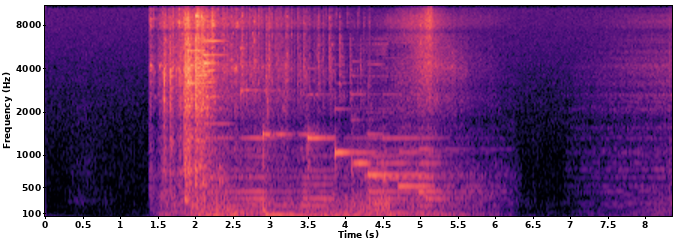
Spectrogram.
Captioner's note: mechanical clunk and whirring followed by 🎵piano flourish🎵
